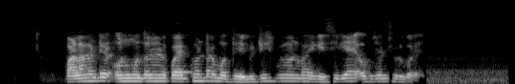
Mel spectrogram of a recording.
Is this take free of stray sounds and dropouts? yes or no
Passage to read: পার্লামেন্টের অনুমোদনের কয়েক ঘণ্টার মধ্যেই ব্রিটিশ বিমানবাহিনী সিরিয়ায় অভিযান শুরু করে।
yes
